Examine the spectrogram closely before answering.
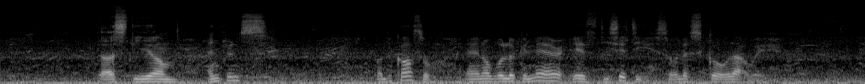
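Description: An adult talks outdoors with animation.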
